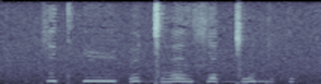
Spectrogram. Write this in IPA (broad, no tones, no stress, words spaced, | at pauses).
cɪtʲʔyː ʔʏɡ͡ǀɛːl ɕɛɡ͡ǀøɟʏk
